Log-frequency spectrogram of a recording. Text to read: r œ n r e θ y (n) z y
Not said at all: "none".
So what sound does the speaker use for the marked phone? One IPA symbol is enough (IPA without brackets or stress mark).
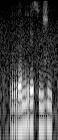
none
